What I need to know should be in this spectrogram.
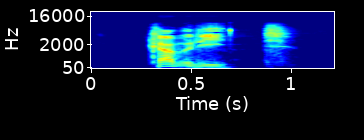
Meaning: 1. kid (young goat) 2. the meat of this animal
- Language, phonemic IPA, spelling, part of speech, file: Occitan, /kaˈβɾit/, cabrit, noun, LL-Q942602-cabrit.wav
